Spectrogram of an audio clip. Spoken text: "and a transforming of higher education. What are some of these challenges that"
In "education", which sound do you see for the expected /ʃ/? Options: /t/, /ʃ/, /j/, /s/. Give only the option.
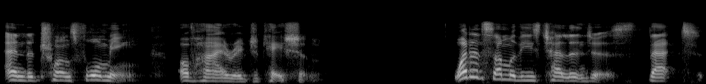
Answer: /ʃ/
